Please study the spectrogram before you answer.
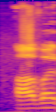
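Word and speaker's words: hour: निकलती है ठीक है जैसे है या है आवर या आर ऑनेस्ट ऑनर यहां पर एच की साउंड साइलेंट है ठीक है जब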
